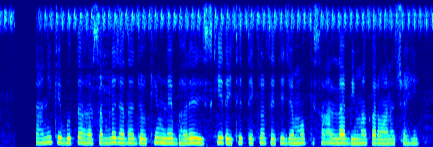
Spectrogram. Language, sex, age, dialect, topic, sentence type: Chhattisgarhi, female, 18-24, Western/Budati/Khatahi, banking, statement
